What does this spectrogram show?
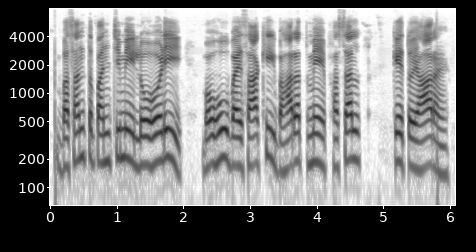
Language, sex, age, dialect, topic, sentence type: Hindi, male, 25-30, Awadhi Bundeli, agriculture, statement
